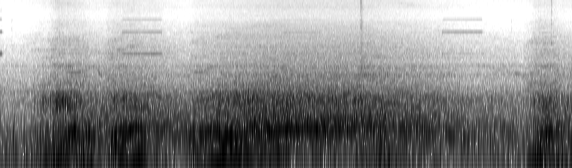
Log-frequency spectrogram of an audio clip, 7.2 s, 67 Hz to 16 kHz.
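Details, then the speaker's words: Japanese-import tractor-unit truck, factory E13 (480) diesel, ZF semi-auto gearbox, 800,000+ km, no smoke: rumble climbs briskly in pitch and settles back smoothly on rev, no misses or knocks; revs freely, healthy. "เครื่องเดินเบาอย่างนี้เลยนะนิ่งๆอย่างนี้ตลอดติดเครื่องได้ทั้งคืนก็อยู่เงี้ยเครื่องไม่มีเร่งช็อปเบรกไม"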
